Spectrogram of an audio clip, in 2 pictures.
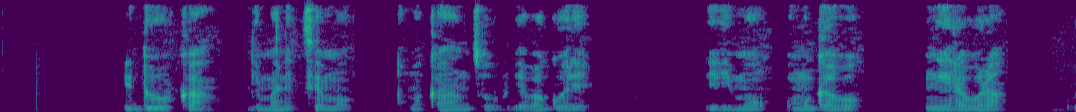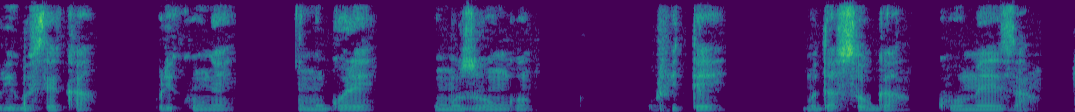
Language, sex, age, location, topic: Kinyarwanda, male, 18-24, Kigali, finance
